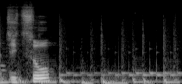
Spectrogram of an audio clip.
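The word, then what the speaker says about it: 実: but uh actually it's simply uh jitsu uh accented on the last syllable it's a noun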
